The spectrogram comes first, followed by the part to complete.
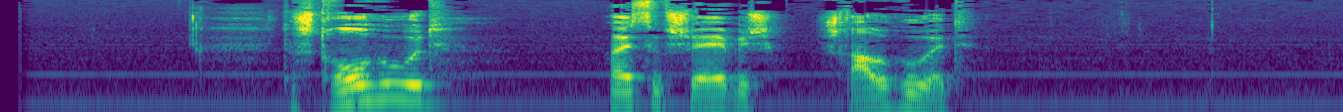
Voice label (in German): straohuat, schwaebisch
